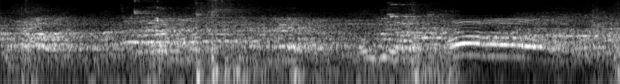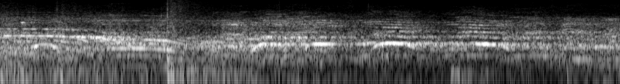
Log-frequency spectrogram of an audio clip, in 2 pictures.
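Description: Balls thud on a wooden floor and bounce.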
